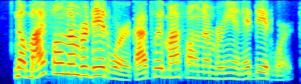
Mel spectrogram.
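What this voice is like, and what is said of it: American accent. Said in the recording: “You're in the States. I can tell by your accent.”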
